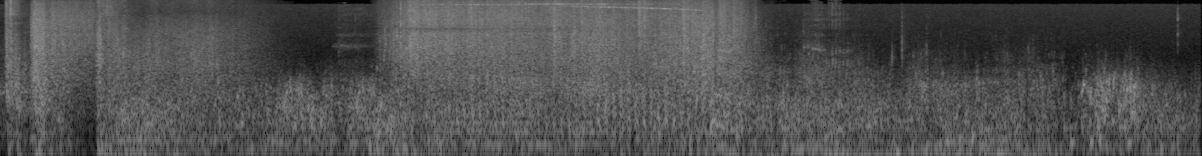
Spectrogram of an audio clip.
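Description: Water rushes and bubbles loudly.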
